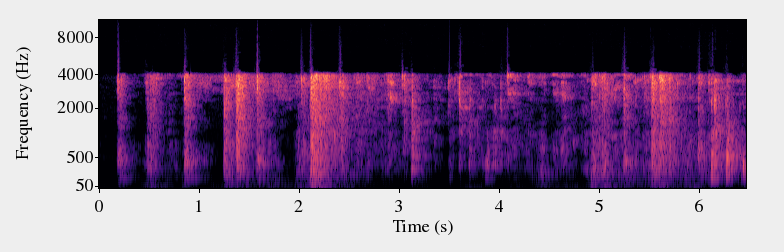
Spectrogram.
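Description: Brown bear pushing and pulling at a wooden house door, the door knocking and rattling in irregular thuds, several a second. Heard through a security camera's microphone, which cuts off the higher sound.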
